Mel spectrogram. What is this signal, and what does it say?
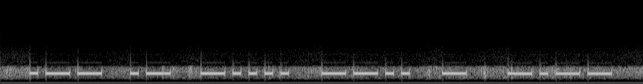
Morse code, heard as a keyed tone, about 15 wpm, spaced as for 13 wpm, 510 Hz. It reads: WA6ZTY
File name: wa6zty-fall-09-40m-snip3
